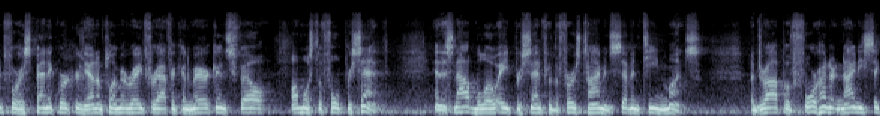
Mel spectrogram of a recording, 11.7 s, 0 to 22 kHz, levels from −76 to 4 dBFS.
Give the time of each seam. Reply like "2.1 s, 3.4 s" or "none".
1.1 s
